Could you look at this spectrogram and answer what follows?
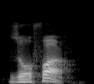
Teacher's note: So you see again we have an emphasis on the a at the end.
